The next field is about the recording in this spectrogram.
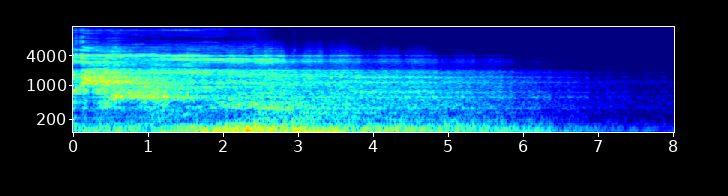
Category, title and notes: Sound effects > Experimental
Creature Monster Alien Vocal FX-8
From a collection of creature and monster alien sfx fx created by my throat singing in my studio and processing with a myriad of vsts effects in Reaper, including infiltrator, fabfilter reverb, shaperbox, and others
